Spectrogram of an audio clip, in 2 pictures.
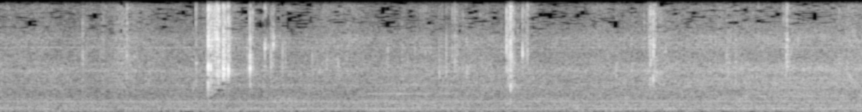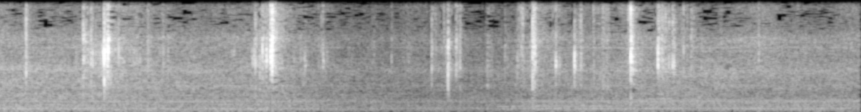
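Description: Kittens chewing shrimp shells: irregular sharp crunches, about eight in all, over a steady background hum.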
